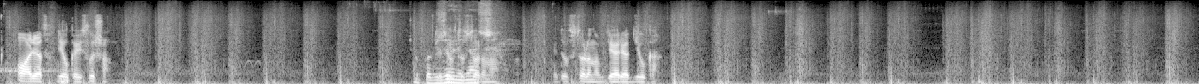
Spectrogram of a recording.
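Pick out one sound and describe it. Heavy footsteps thud steadily over grass and rocks.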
